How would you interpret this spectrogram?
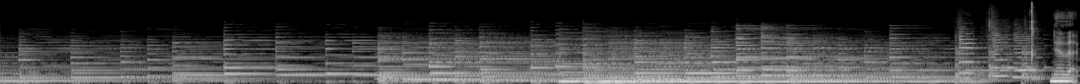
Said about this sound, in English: the key change becomes obvious and may sound something like this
